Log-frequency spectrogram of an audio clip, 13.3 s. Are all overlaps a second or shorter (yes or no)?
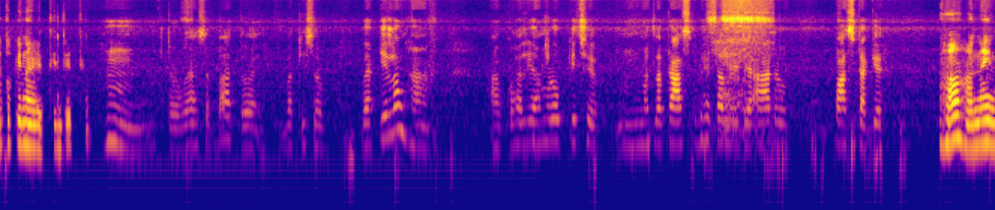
yes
